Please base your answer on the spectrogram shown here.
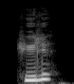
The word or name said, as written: hyld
